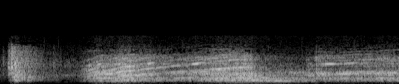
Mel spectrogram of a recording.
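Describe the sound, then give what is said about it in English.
A roadster car engine starts up and revs, its droning pitch rising as it accelerates and pulls away, loud, then settles into a steady hum as it drives off down a street. “Come on, get in the car.”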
